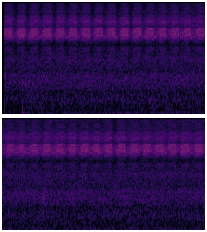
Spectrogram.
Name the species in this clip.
Cicada orni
